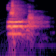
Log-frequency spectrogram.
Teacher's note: porque la voz, el tono mayor está en la O, Oga, y no es la última vocal.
